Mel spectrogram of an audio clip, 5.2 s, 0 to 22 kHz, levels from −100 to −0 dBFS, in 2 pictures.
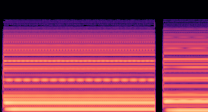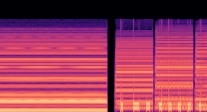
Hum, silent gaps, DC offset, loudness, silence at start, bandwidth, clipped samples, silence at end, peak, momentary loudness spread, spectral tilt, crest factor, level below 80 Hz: none; 1.95-2.03 s, 3.95-4.03 s; under 0.1%; -13 LUFS; 0 s; 8 kHz; under 0.1%; 0 s; -2 dBFS; 4 LU; -7 dB/octave; 10 dB; -22 dBFS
